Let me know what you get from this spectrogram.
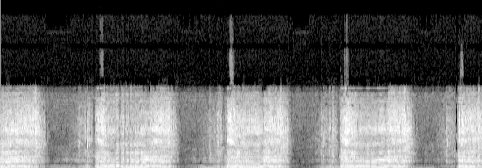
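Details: A tiger roars close in front of the recorder in loud, rasping bursts, each about a second long, repeated with short pauses.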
